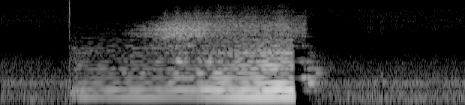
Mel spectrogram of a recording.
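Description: A single sustained violin note, low in pitch, played back from the sound-wave simulation: it starts about a second in, grows steadily louder over about three seconds and then cuts off suddenly.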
